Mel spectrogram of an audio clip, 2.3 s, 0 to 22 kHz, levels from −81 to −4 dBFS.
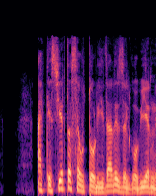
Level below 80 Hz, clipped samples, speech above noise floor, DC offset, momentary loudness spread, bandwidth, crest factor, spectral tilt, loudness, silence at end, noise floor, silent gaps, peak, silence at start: -38 dBFS; under 0.1%; 35 dB; under 0.1%; 5 LU; 11 kHz; 16 dB; -5.5 dB/octave; -16 LUFS; 0 s; -50 dBFS; none; -2 dBFS; 0.55 s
